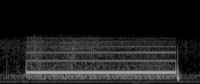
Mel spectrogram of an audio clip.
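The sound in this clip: A telephone line tone as a phone call is connected: a single steady, mid-pitched tone of about one and a half seconds, heard alone over a faint low hum.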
